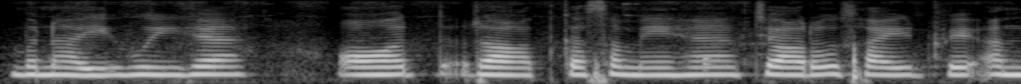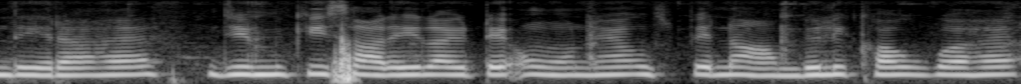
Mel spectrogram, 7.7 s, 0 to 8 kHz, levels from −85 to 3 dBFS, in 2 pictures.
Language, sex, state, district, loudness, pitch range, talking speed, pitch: Hindi, female, Punjab, Pathankot, -20 LUFS, 230-240 Hz, 195 wpm, 235 Hz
